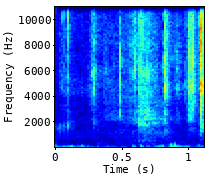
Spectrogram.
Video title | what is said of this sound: 👨‍🌾Que semer pour l'hiver❓Superbe récoltes d'été 🌞❗ | quand on secoue ça fait comme une maracasse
